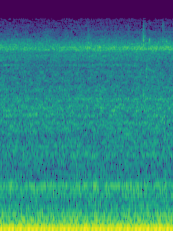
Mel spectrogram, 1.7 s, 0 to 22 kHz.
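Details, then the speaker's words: Toyota Avanza after alternator (dinamo cas) removal: smooth, even engine hum at a raised idle near 1900 rpm, no knocks or misses; battery and oil warning lights go out after starting; charging complaint resolved, normal idle. "Tuh, normalnya kendaraan harusnya seperti ini, dengan RPM hampir 1900-an."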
